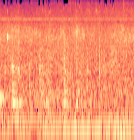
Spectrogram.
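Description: Drumstick leaf (moringa) fritters frying in hot oil, a steady soft sizzle and crackle that holds evenly throughout, with no talking.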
